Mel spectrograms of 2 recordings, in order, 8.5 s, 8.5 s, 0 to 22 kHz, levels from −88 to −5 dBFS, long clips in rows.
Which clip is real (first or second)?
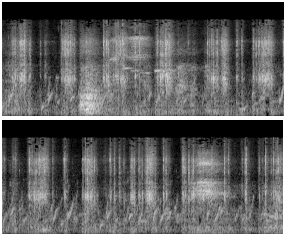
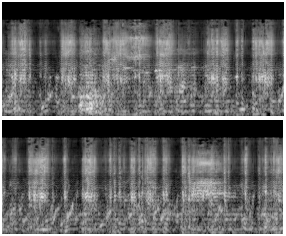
first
